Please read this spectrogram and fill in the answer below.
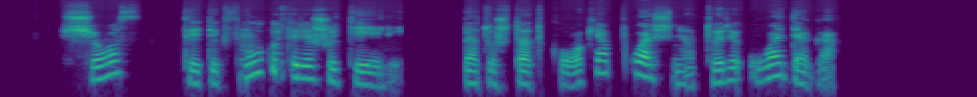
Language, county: Lithuanian, Kaunas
